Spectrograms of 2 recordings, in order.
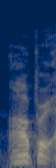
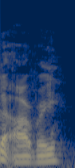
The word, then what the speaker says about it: Aubrey: Aubrey. – I said Aubrey, like Aubrey Graham, like Drake. Aubrey. – You gave an Audrey the second time, like...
